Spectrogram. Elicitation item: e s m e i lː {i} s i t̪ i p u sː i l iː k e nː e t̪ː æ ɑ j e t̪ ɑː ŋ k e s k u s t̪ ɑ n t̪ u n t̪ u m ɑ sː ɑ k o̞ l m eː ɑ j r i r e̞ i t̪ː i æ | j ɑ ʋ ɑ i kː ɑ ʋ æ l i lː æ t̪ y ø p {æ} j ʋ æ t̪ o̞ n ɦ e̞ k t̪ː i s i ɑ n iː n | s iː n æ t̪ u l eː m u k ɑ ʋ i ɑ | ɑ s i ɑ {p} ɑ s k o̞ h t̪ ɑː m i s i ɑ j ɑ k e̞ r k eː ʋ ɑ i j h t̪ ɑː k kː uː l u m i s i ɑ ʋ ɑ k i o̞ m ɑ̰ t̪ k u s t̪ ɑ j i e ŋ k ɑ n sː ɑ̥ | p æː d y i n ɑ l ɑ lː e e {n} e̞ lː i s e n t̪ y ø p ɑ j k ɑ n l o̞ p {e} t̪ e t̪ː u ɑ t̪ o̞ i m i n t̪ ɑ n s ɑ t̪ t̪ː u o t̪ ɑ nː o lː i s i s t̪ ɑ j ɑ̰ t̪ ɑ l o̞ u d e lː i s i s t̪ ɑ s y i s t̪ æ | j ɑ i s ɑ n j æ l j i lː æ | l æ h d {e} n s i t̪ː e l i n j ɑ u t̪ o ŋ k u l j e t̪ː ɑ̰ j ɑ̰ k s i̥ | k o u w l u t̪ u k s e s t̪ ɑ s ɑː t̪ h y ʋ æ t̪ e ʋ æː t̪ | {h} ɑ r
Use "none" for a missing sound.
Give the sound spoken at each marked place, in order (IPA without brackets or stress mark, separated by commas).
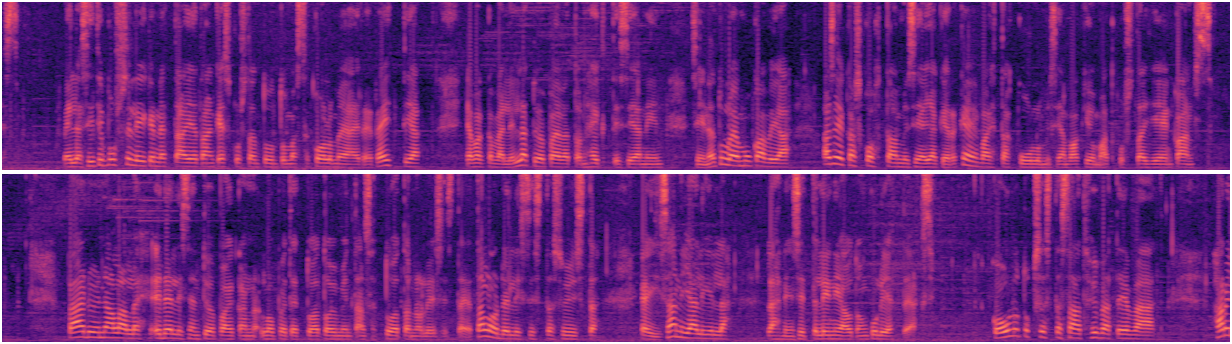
æ, æ, k, d, e, i, h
